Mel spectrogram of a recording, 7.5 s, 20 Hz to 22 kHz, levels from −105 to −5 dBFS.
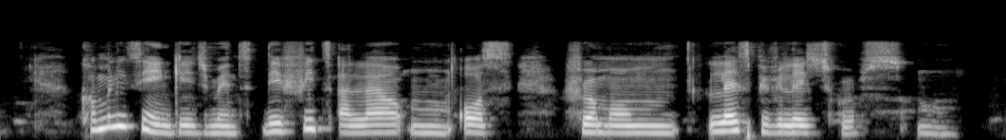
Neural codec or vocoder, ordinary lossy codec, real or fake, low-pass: codec, 16 kHz, 8 kbps, FreqCodec, larger model; none; fake; 7.2 kHz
